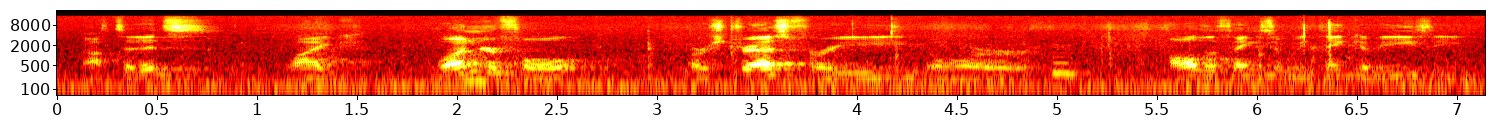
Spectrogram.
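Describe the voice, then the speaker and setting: Against noticeable background noise, a man speaks at a fairly slow pace with lively intonation and long, frequent pauses. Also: medium pitch for a man. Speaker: pastor. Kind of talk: bible study teaching. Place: meeting room. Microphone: camera far.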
